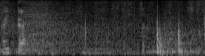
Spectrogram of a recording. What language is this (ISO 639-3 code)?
est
